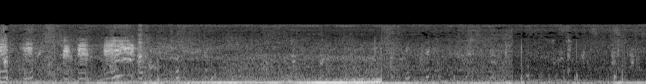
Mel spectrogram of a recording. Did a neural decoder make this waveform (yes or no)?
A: no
